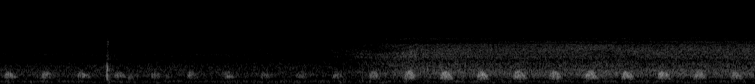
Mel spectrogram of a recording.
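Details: Fetal heartbeat on home Doppler at about 10–11 weeks of pregnancy, mother trying not to move: rapid, regular whooshing pulses about 165 a minute over Doppler hiss.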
